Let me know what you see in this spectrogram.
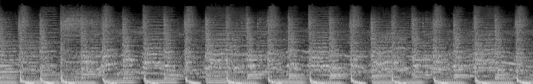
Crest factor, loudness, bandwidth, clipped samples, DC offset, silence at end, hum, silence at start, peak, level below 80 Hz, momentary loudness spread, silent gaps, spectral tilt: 12 dB; -17 LUFS; 17.5 kHz; under 0.1%; under 0.1%; 0 s; none; 0 s; -4 dBFS; -22 dBFS; 1 LU; none; -4 dB/octave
